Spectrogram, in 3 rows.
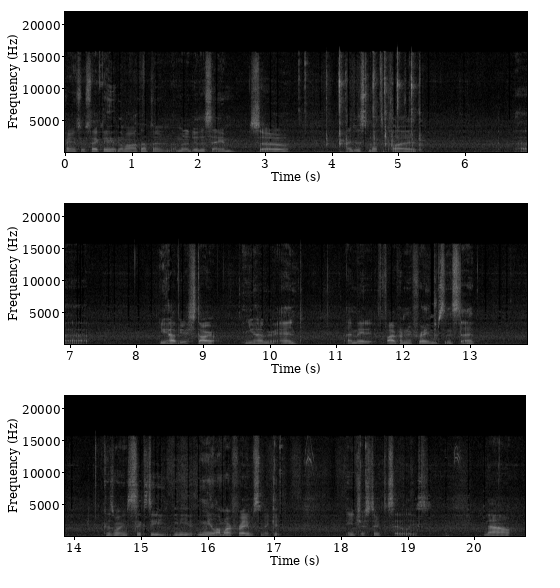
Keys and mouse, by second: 3.5-5.7 middle drag, 17.0 click, 18.2 click.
